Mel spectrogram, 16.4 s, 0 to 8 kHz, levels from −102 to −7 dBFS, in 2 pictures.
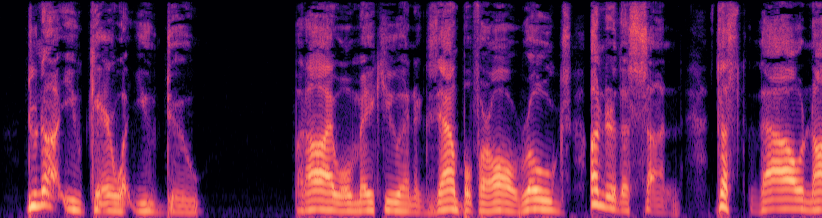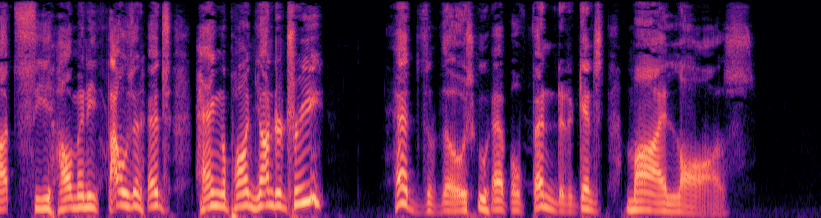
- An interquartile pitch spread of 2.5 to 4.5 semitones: No, average, 5.2 semitones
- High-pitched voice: No, low, 120 Hz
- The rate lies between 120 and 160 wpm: Yes, average, 150 wpm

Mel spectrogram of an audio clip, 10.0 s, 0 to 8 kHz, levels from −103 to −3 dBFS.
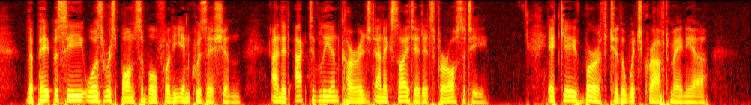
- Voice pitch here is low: Yes, low, 110 Hz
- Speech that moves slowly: Yes, slow, 130 wpm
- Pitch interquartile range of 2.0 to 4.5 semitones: No, average, 5.1 semitones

